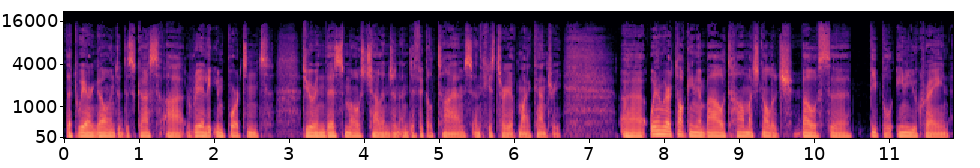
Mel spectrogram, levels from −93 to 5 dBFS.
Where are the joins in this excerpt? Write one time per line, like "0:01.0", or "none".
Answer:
none

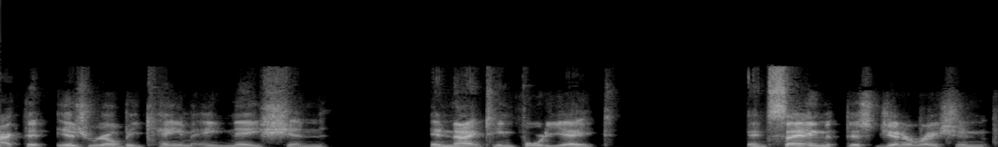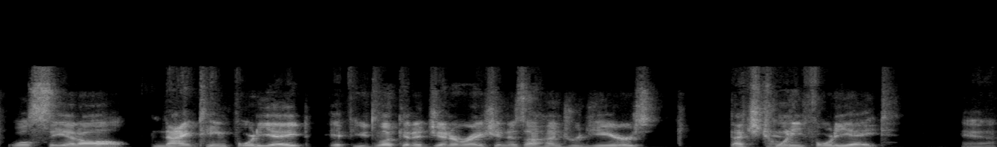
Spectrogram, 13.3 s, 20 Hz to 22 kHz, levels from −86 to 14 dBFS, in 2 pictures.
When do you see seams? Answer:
0:07.6

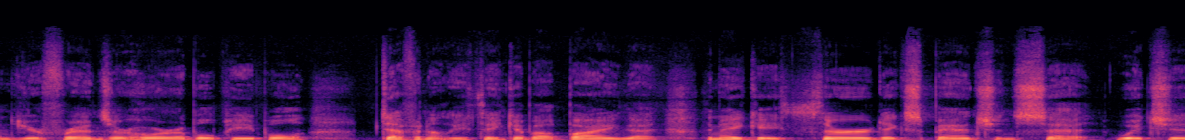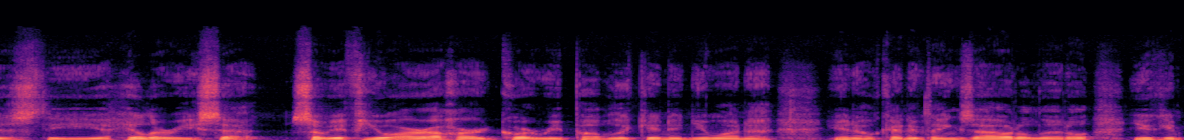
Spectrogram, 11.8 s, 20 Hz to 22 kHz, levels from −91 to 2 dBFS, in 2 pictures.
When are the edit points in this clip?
0:01.8
0:03.5
0:05.5
0:06.5
0:10.5

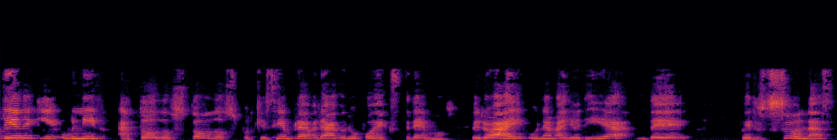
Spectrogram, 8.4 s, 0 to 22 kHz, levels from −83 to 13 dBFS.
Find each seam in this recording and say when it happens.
0:04.6

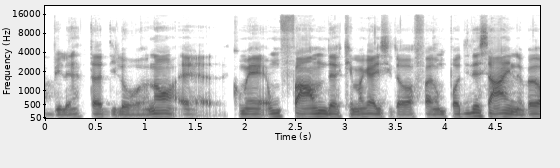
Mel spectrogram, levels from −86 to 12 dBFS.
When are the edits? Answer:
none

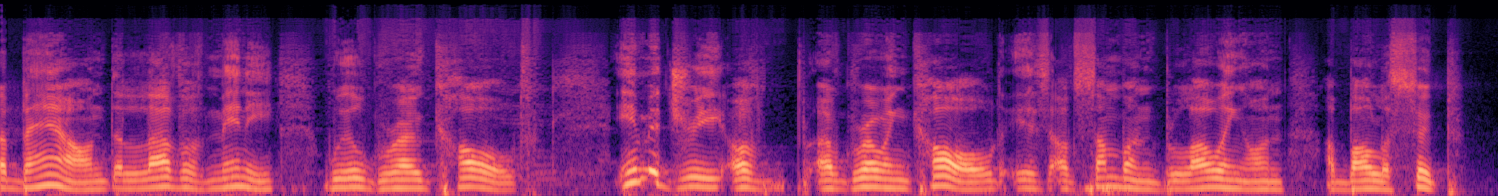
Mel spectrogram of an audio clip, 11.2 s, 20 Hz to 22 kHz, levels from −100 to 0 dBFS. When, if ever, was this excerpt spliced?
0:04.6

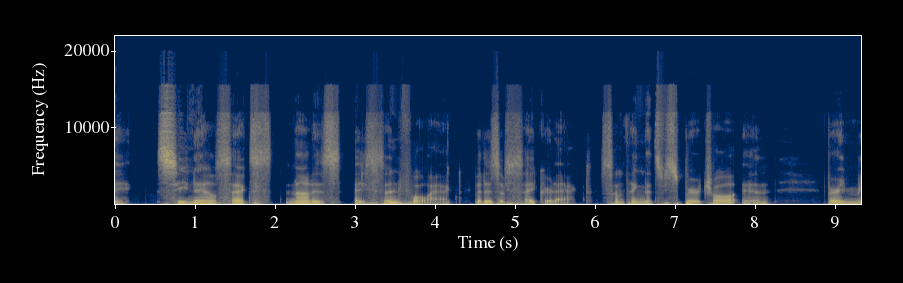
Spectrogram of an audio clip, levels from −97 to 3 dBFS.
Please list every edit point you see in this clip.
0:02.9
0:04.4
0:04.9
0:06.0
0:06.9

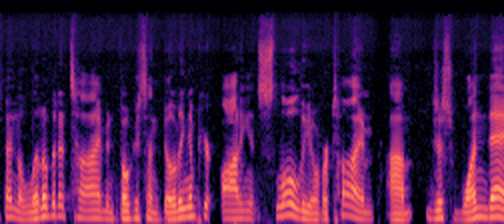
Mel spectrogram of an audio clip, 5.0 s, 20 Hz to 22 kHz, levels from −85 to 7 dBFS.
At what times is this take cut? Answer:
0:03.8

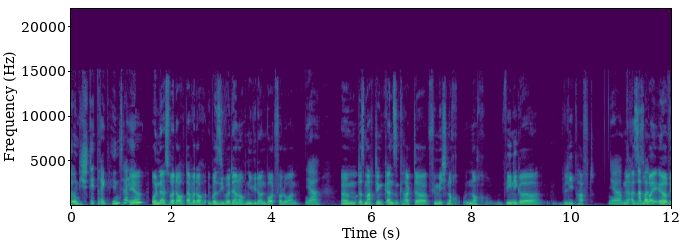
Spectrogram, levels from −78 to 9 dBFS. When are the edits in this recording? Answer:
0:01.5
0:05.7

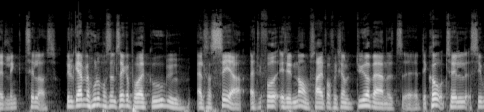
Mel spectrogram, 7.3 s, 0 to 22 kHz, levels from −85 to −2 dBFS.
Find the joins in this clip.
0:00.9
0:03.9
0:04.9

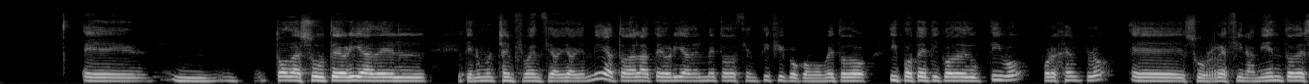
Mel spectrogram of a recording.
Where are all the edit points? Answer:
0:04.6
0:05.6
0:08.8

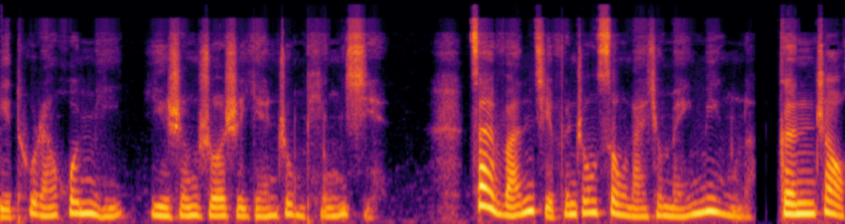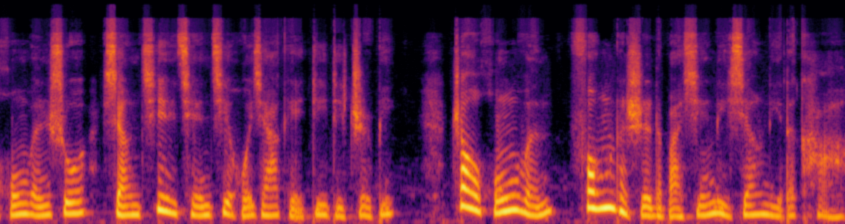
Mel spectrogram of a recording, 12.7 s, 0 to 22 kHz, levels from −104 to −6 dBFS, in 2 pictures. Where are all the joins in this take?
0:01.0
0:05.7

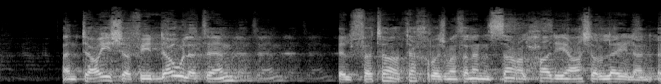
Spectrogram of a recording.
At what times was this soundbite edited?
none

